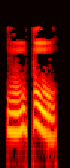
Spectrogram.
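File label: "无不", Mandarin Chinese; chinese-flashcards; hsk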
